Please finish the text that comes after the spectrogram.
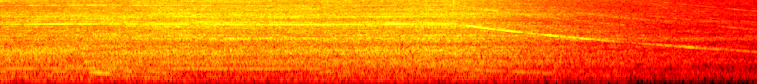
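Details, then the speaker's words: Dirt Devil Power Express basic upright: strained, hissy whine steady then winding down in falling tones at switch-off; sounds a little clogged, belt obviously worn; needs new belt and possibly unclogging or filter clean, cause unconfirmed. "sounds a little bit clogged and it very obviously has a worn out belt so I'll need to put a belt on that and possibly unclog it or maybe just clean the filter maybe that's why it sounds clogged who knows"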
